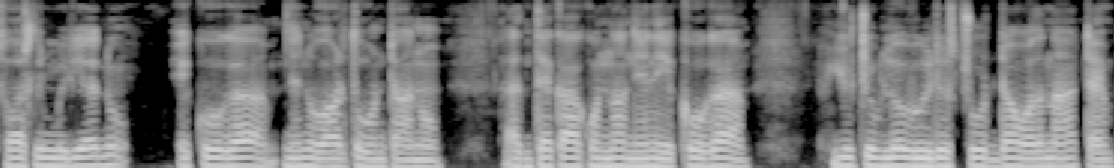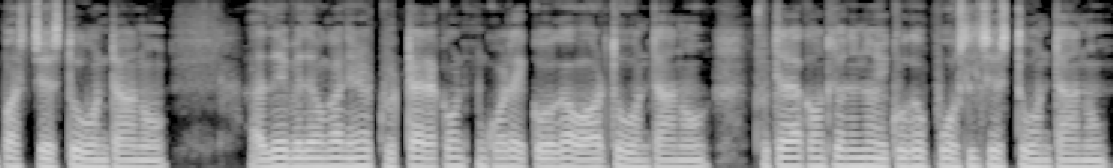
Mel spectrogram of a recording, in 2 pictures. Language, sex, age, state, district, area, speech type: Telugu, male, 60+, Andhra Pradesh, Vizianagaram, rural, spontaneous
